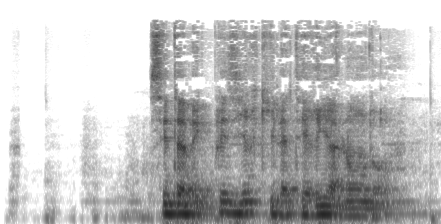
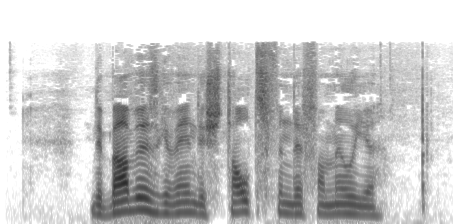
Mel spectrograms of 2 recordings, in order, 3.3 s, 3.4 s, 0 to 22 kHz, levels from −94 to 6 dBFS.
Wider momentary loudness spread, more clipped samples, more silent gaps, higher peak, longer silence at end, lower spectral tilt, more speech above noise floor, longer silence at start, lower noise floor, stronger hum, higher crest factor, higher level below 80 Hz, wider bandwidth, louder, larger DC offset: second, 10 LU vs 19 LU; neither; neither; about the same, -2 dBFS vs 0 dBFS; second, 0.05 s vs 0.55 s; first, -4.5 dB/octave vs -3 dB/octave; first, 37 dB vs 32 dB; first, 1.05 s vs 0.7 s; about the same, -54 dBFS vs -53 dBFS; neither; second, 18 dB vs 24 dB; first, -44 dBFS vs -64 dBFS; first, 16 kHz vs 11.5 kHz; first, -17 LUFS vs -21 LUFS; neither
